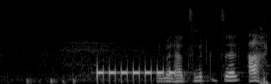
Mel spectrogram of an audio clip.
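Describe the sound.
Eight short, evenly spaced beeps at a steady mid pitch sound out the Morse code correction signal, followed right away by someone starting to talk.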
